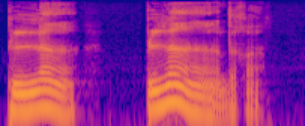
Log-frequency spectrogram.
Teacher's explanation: Okay, when you combine this A-I-N, you will get the sound un. So really, this nasal sound in your nose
